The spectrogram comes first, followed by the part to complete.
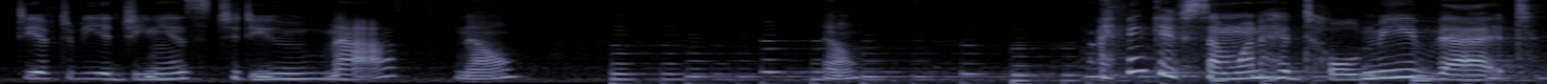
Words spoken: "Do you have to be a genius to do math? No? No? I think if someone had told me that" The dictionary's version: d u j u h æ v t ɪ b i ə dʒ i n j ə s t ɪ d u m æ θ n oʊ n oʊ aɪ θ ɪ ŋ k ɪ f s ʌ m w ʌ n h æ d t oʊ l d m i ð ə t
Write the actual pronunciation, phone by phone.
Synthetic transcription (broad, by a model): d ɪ j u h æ f t ɪ b i ə dʒ i n j ə s t ɪ d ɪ m æ θ n oʊ n oʊ aɪ θ ɪ ŋ k ɪ f s ʌ m w ʌ n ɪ d t oʊ l d m i ð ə t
